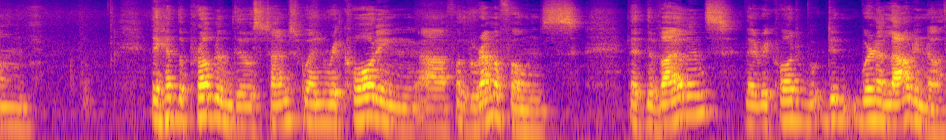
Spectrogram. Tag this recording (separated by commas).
Speech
